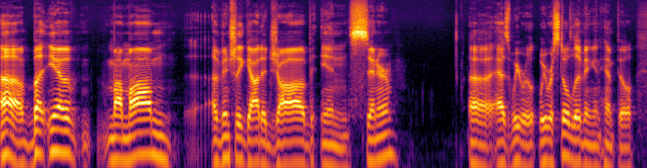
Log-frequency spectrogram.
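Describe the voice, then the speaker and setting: Speaking at a fairly slow pace in an East Texas accent, a man with a very deep, low pitch shows ordinary pitch variation. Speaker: church bass player and band director. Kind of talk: casual chat.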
